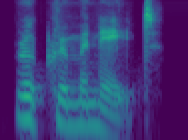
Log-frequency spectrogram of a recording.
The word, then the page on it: recriminate: Indian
